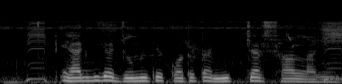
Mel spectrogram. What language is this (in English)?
Bangla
